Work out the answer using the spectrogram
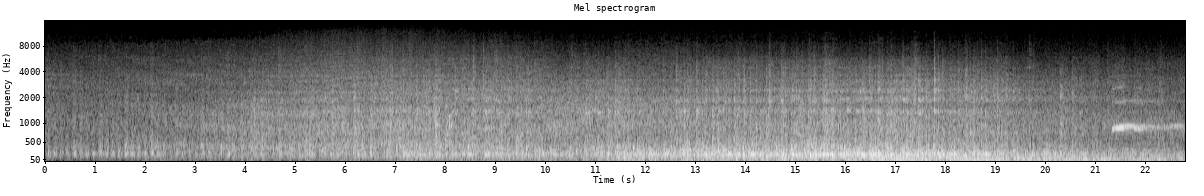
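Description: Steam-hauled passenger train passing: the wheels clatter over the rail joints, growing louder to a peak as the coaches go by and then fading. A short high tone sounds near the end.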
